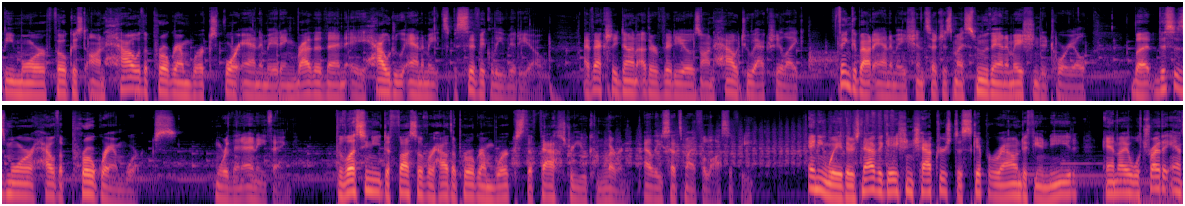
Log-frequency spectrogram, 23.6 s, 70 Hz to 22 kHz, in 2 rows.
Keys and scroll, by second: 2.9 z, 3.6 y, 4.7 q, 5.3 y, 6.2 z, 7.9 o, 9.1-11.1 typing, 12.1 ctrl+z, 12.9 space, 15.9 space, 16.2 alt+f, 16.7 z, 18.6 b, 18.8 b, 21.0 b, 21.5 y.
